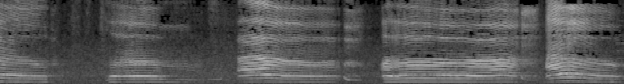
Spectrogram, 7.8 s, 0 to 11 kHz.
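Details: Big 5 kg newborn baby: five loud, sustained, tonal cry bursts with short breaths between them; a strong, vigorous newborn cry.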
